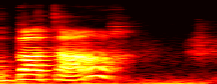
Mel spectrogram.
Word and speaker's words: bâtard: So bâtard, you don't pronounce the D. You don't say bâtarde, you say bâtard.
